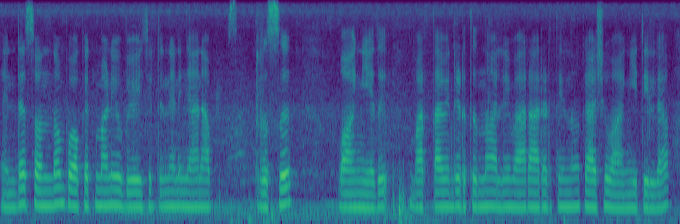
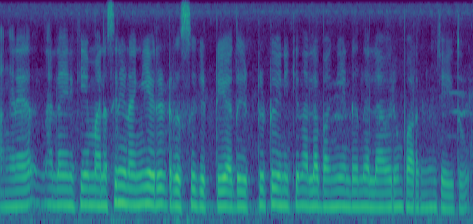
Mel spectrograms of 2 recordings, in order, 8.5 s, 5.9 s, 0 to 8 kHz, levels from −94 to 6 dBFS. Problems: constant background noise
